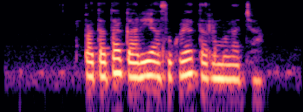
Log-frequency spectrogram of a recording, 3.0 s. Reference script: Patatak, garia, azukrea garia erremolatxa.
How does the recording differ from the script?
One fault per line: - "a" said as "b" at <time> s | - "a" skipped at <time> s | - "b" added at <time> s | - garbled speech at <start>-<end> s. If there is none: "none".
- "garia" said as "eta" at 2.0 s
